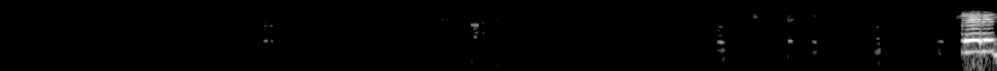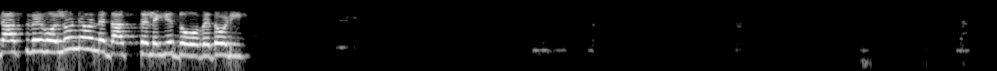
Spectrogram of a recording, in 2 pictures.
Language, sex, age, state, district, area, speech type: Dogri, female, 45-60, Jammu and Kashmir, Udhampur, rural, conversation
